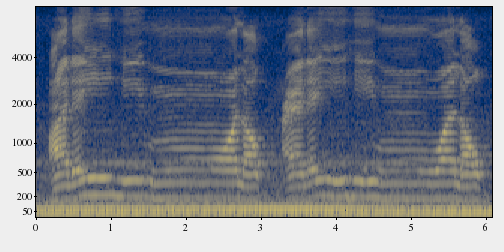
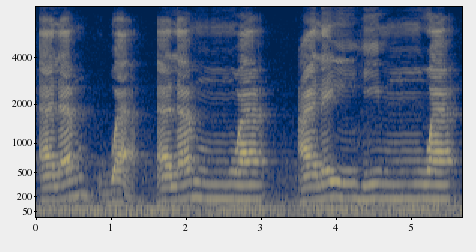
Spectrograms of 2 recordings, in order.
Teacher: ওয়াওটা হয় 2টা ঠোঁট গোল করে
